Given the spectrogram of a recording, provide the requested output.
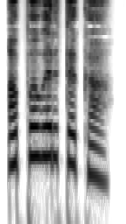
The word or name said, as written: ಅಪವರ್ತಕ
